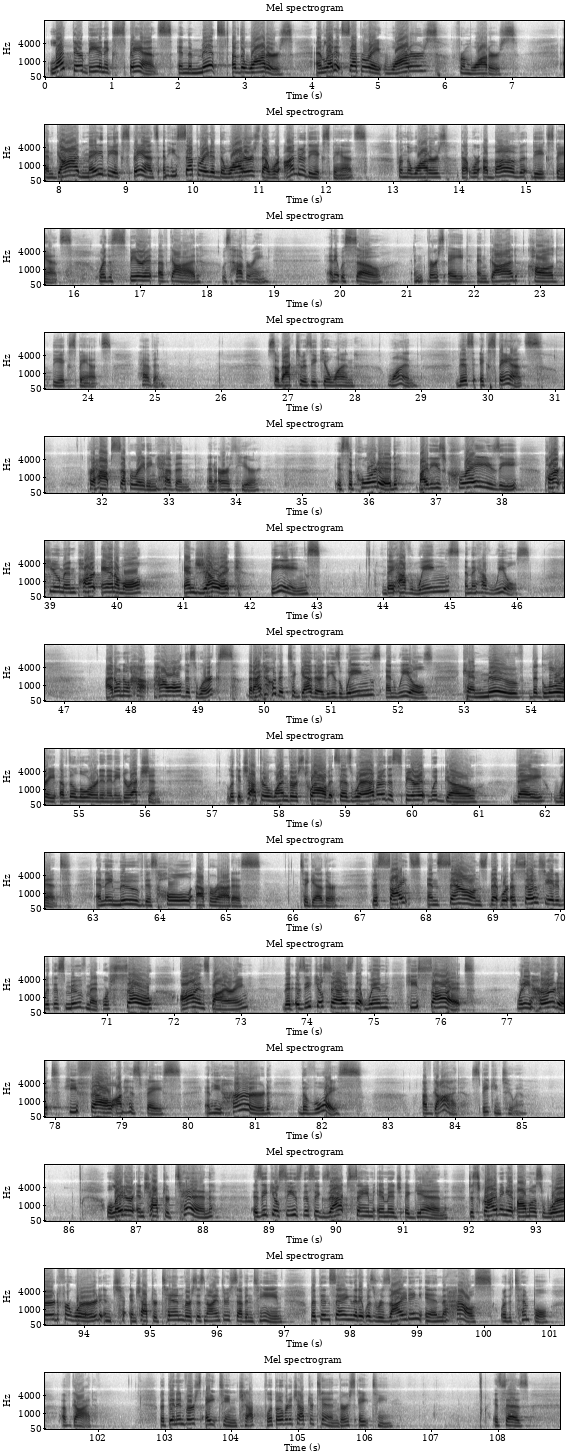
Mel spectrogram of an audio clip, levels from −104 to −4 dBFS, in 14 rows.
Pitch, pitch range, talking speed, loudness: 235 Hz, 205-280 Hz, 130 wpm, -14 LUFS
